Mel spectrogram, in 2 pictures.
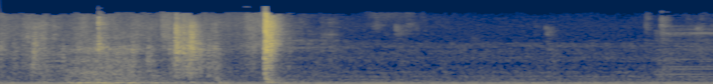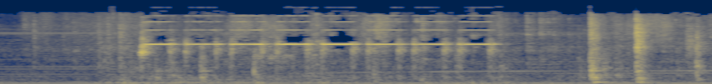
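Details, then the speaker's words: Dialysis machine displaying a "minor blood leak" alarm: steady high electronic beeping with room and handling noise. The fault can usually be fixed by calibration; continuous drain flow suggests a membrane pad problem. "Ang sira niya is minor blood leak. So, madali lang 'to, i-calibrate lang 'to."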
